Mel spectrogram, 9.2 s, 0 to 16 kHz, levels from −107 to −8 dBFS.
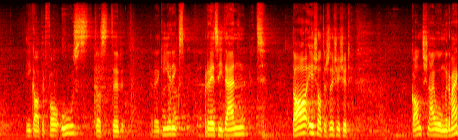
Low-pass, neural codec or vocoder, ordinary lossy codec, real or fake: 14.4 kHz; none; none; real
